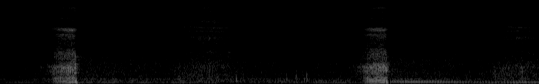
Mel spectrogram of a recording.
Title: Sounds like he's drowning in sleep/snore mode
